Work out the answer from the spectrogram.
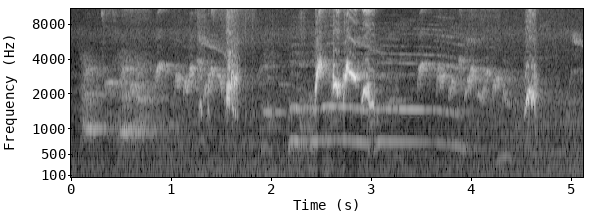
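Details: Red-whiskered bulbul morning song, double-note style, for training caged birds: a few short, bright warbled phrases stand out over steady thin whistled tones and soft background chirping.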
